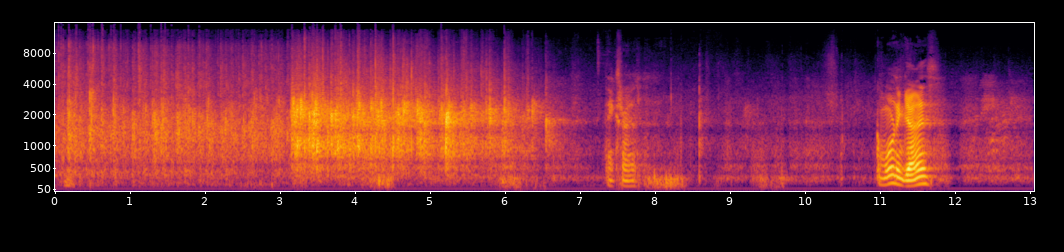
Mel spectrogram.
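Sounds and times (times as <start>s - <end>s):
audience applause welcoming a speaker: 0.0s - 7.0s
speech: 7.6s - 8.0s, 11.1s - 11.8s.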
